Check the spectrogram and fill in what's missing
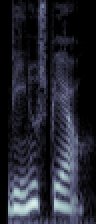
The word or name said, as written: venusbjerg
